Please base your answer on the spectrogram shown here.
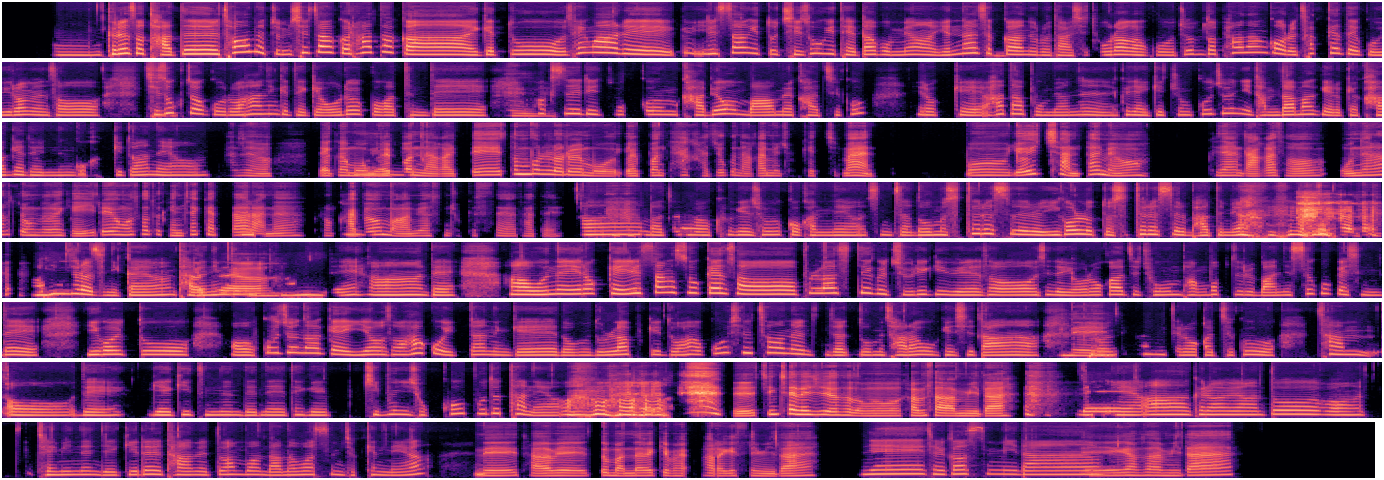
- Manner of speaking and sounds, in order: tapping; throat clearing; laugh; laughing while speaking: "받으면"; laugh; laugh; laugh
- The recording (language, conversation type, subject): Korean, podcast, 플라스틱 사용을 현실적으로 줄일 수 있는 방법은 무엇인가요?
